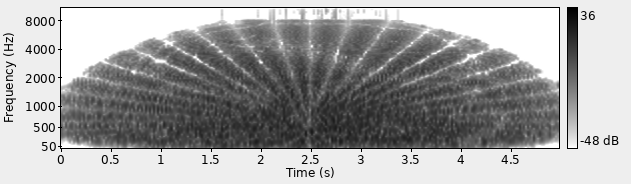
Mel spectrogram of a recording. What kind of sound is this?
Energy sound created with coagula using original bitmap image of myself.
ambient, synth, space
